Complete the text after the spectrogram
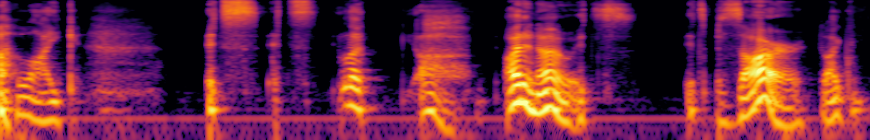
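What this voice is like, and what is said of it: Usual voice. Nothing is said of it.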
